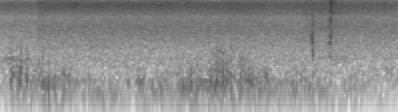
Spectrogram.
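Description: Strong, steady headwind gusting across an open disc golf course, a broad continuous roar and buffeting against the microphone that swells slightly midway, with no voices.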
